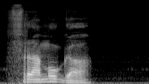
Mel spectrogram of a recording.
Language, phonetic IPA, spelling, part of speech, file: Polish, [frãˈmuɡa], framuga, noun, Pl-framuga.ogg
